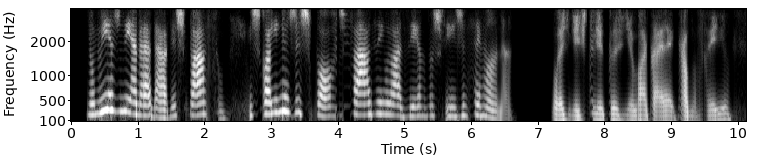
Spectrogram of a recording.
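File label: TWELP 400 bps Vocoder, Portuguese speech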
